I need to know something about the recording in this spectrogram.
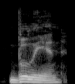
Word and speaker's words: Boolean: Like we don't think of things in Boolean phrases, right? Am I saying that right? Is it Boolean? Boolean. Oh, Boolean, my bad.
